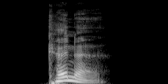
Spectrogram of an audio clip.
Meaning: first/third-person singular subjunctive I of können
- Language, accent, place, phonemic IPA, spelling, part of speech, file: German, Germany, Berlin, /ˈkœnə/, könne, verb, De-könne.ogg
